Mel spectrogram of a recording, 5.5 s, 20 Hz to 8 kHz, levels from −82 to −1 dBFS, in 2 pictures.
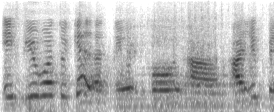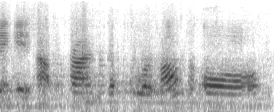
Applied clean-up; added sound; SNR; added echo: neural separator model SepFormer DNS4.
